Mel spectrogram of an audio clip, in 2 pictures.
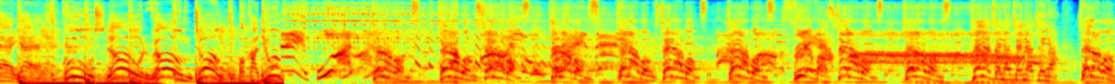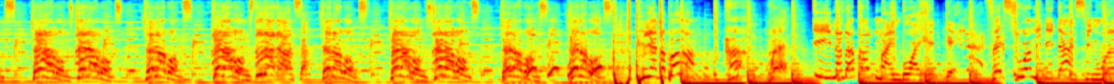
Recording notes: Live At Happy Hour in Brooklyn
